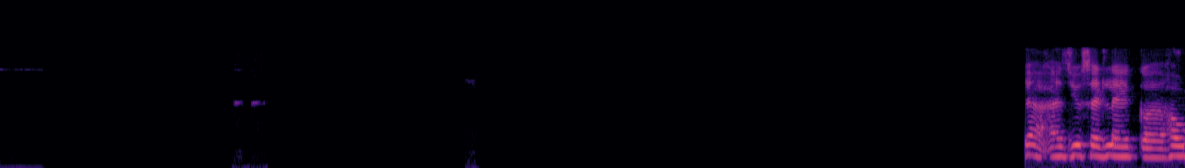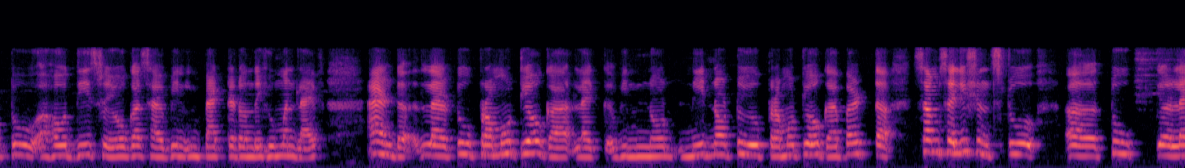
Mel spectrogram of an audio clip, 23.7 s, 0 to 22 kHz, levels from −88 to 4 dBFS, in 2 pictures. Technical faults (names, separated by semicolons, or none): comfort noise in place of the background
